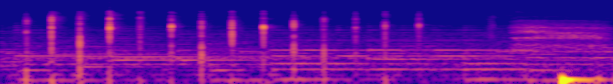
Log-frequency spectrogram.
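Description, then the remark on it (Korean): A steady run of sharp, close claps, roughly seventeen in quick even rhythm, like one person clapping along, ending with a brief burst of noisy rustle and a low thump. “와, 근데 여러분 박수!”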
